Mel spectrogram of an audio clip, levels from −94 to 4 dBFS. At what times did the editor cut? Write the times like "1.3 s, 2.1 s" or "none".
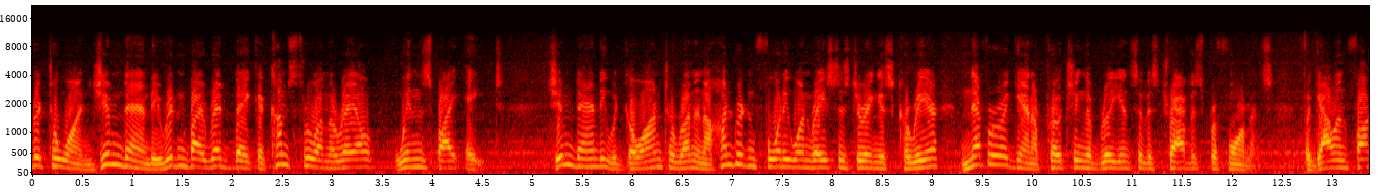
12.4 s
